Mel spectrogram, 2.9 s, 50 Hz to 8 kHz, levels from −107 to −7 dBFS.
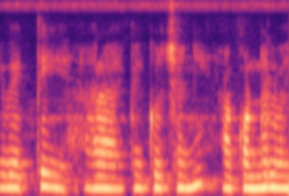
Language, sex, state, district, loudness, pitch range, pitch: Telugu, female, Andhra Pradesh, Srikakulam, -19 LUFS, 180-190 Hz, 185 Hz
